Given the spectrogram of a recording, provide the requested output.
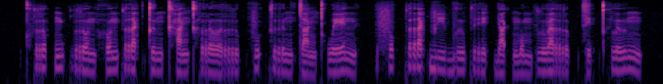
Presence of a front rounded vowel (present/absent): absent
